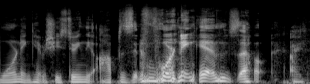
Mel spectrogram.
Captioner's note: laugh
